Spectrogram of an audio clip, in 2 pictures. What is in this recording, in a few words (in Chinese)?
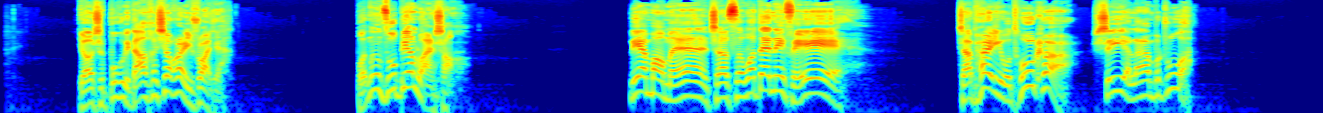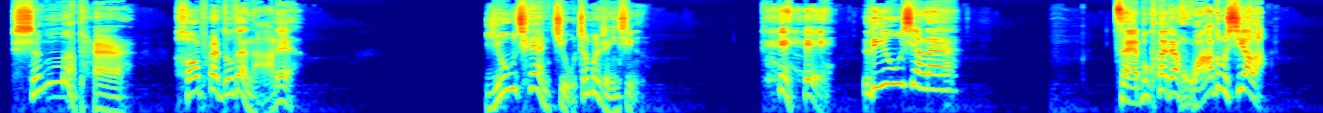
男 方言 山东临沂; 扑克; 大气激情 素人自然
